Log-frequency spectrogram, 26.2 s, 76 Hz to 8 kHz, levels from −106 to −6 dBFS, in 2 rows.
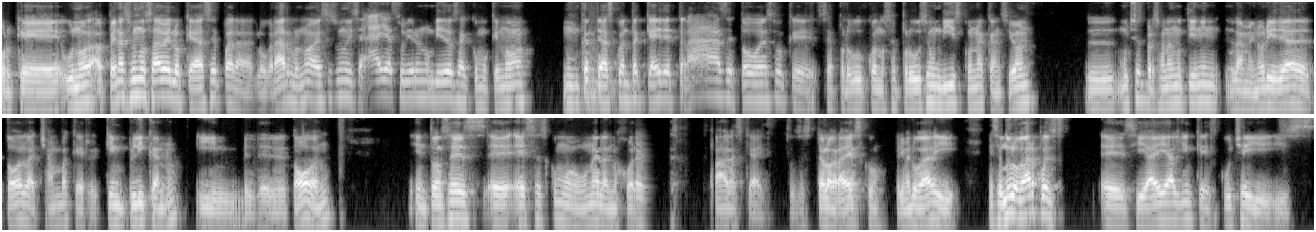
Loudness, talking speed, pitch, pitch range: -21 LUFS, 220 wpm, 120 Hz, 110-135 Hz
